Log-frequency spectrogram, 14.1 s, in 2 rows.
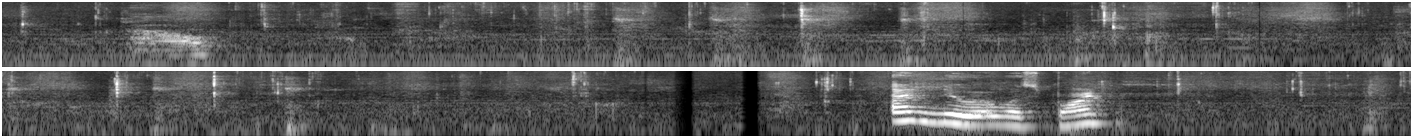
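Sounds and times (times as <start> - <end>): faint close chewing: 0.0 - 11.5, 12.6 - 14.0.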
